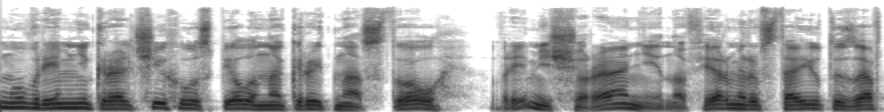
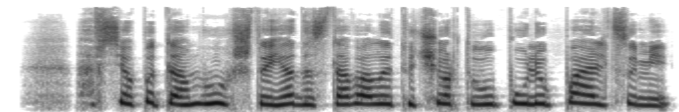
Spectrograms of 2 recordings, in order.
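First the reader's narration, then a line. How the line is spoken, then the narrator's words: Sobbing. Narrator (Russian): всхлипнула крольчиха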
